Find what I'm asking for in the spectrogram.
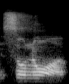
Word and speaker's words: Sonor: We always say Sonor, because, you know, like the German way.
